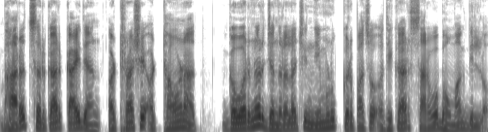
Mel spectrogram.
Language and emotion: Goan Konkani, neutral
